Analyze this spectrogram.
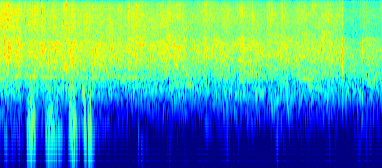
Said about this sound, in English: So as he comes up, why don't you clap?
